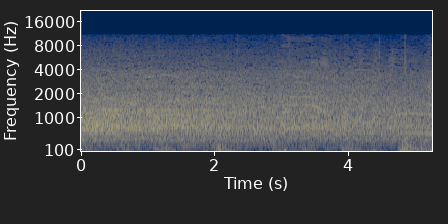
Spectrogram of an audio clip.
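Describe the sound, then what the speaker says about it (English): A wrestling arena crowd cheering and roaring in a sustained, dense wash of noise, loud throughout, with occasional thuds and shouts within it. "Listen to this crowd."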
